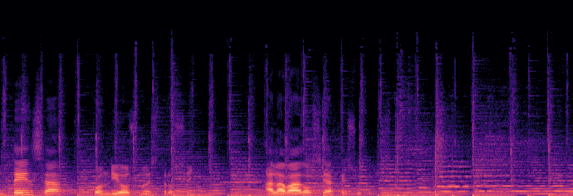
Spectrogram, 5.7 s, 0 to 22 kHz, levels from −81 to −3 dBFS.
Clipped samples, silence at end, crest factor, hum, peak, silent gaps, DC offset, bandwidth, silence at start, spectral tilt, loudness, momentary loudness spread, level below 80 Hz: under 0.1%; 0 s; 20 dB; none; -2 dBFS; none; under 0.1%; 17.5 kHz; 0 s; -5.5 dB/octave; -23 LUFS; 15 LU; -42 dBFS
